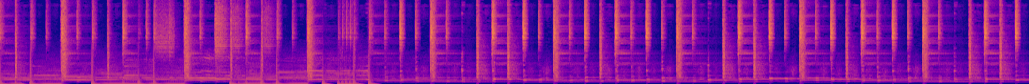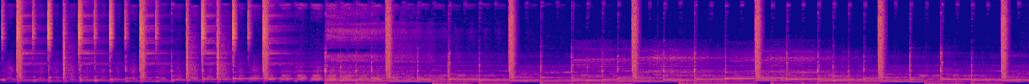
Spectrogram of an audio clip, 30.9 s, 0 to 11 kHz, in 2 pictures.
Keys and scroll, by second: 4.8 a, 7.0 Escape, 15.7-17.3 typing, 17.4 Return, 20.7 ctrl+c, 29.7-30.8 typing.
